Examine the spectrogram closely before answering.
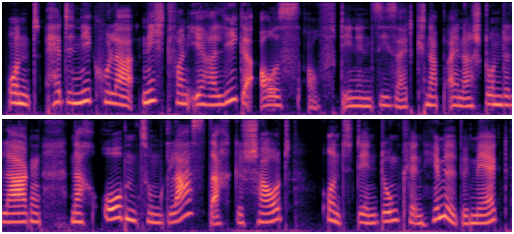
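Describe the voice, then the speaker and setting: Slow-paced woman reading an audiobook. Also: mid-range voice, dry recording, studio quality. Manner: measured, clearly phrased storytelling. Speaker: audiobook narrator. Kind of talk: scripted narration of a humorous short story.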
